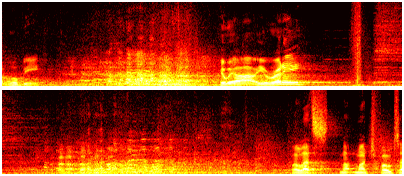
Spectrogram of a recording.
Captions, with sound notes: Yellow it will be. (audience laughing) Here we are, are you ready? (handkerchief rustling) (audience laughing) Well, that's not much, folks.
